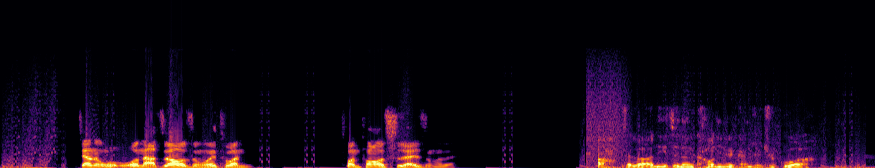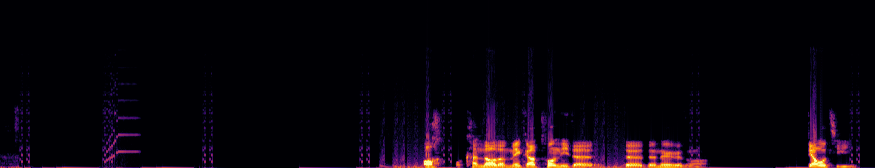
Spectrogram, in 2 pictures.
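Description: Retro video game blaster shots zap in quick bursts.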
